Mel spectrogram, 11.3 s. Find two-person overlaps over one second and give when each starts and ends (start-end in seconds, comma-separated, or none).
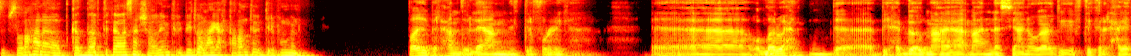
none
